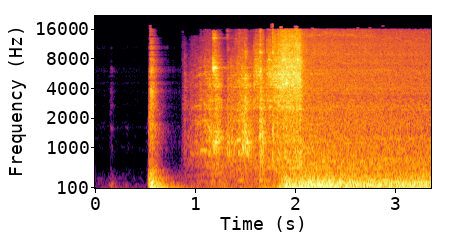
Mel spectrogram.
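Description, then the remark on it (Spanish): A pickup truck engine cranks with a few quick stuttering turns, then catches and settles into a steady rumbling idle as the truck sets out in the early morning hours toward the Magdalena River near Barranquilla. No one speaks. “Nosotros salimos para allá en una camioneta en la madrugada.”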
